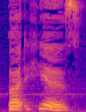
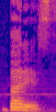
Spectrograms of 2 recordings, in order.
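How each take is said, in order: First: The h in 'his' is clearly pronounced. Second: The h in 'his' is dropped and linked.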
